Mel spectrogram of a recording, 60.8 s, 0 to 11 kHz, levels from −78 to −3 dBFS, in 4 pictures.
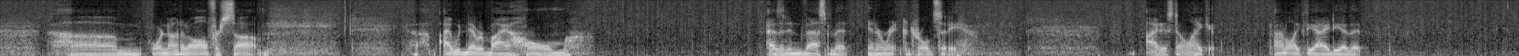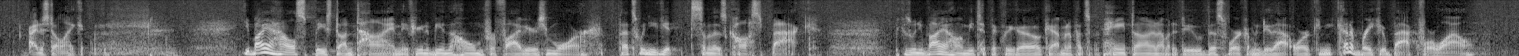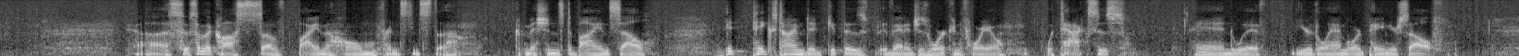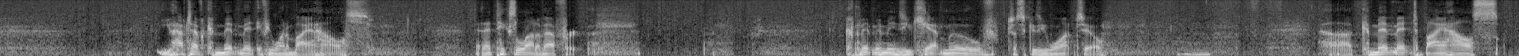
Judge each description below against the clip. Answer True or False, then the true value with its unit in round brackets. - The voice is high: False (90 Hz)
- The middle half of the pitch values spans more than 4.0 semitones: False (3.5 semitones)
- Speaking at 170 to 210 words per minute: True (175 wpm)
